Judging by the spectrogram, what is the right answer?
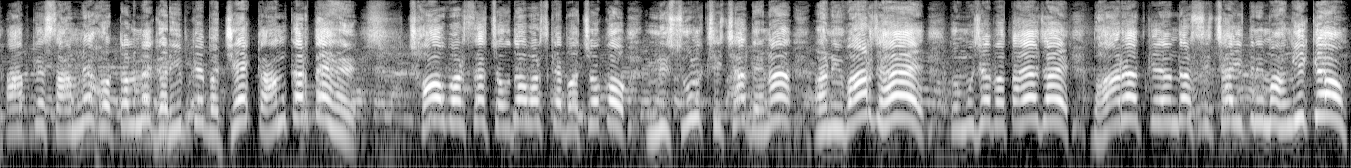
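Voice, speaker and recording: Male protester, declamatory speech, very high pitch, crowd noise around. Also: fairly quick. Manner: fiery, declamatory, accusing. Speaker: protester speaking to press.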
